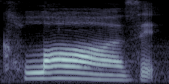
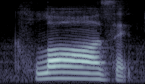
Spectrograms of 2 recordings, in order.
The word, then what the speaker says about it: closet: It's closet, closet. Okay, stress goes on the first syllable, and it's more of a z sound.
